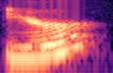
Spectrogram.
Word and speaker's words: ir: Usually that ir is pronounced ear.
